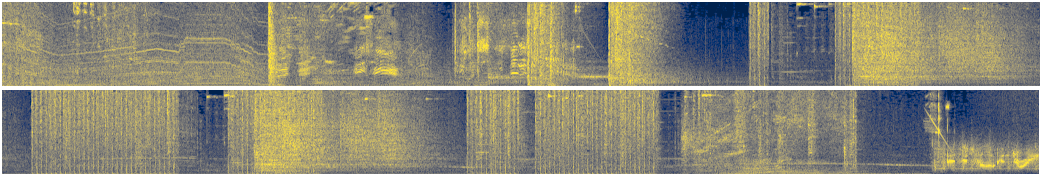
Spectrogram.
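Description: A heavy vehicle engine rumbles and revs.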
